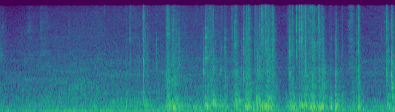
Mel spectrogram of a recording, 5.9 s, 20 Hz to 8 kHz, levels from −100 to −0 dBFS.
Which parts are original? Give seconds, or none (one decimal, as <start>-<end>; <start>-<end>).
0.0-0.4; 1.5-2.6; 3.6-5.9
